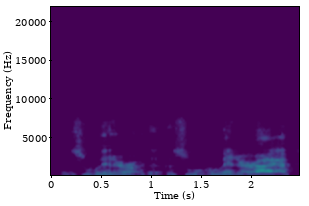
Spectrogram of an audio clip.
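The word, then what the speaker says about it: zwitterion: my mouth feel funny sweeter litter i this is vitoria in german of w is pronounced like we say v and that's a molecule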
